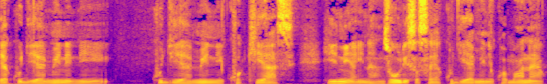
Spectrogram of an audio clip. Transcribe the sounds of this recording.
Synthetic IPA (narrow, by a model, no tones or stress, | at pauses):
jakuʄiaminini | kuʄiaminikwakʰiasi̥hiːniaḭnanzuɾisasajakuʄiaminikwamaːnaja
